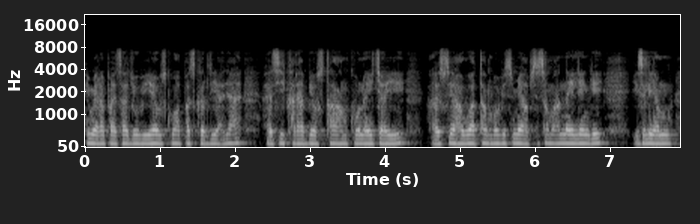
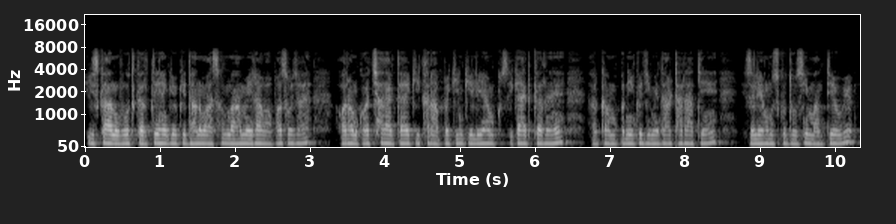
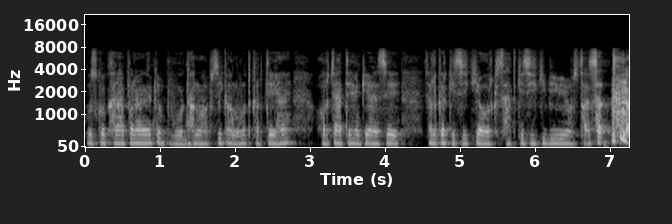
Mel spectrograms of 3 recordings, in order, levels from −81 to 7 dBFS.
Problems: none marked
